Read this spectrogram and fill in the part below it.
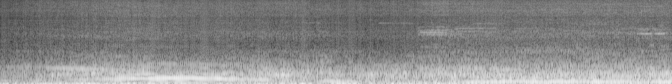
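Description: A motorcycle engine winds down as the bike slows after the rider eases the clutch gently, with a close, loud engine hum whose pitch drops steadily before it settles into a lower, even note.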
